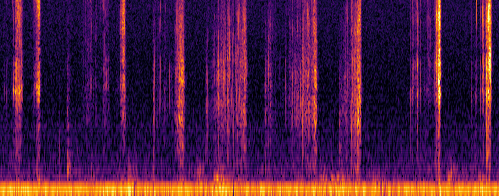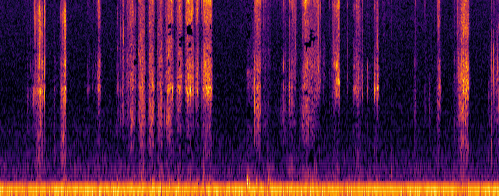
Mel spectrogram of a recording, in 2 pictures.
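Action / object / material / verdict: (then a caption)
scrape / foam microphone windscreen / foam / none. A blue silicone-bristle ear pick brushes a small black foam windscreen on a pin microphone, making soft, scratchy rustles and bright crackling strokes close to the mic at an irregular pace. A steady low hum runs underneath throughout.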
